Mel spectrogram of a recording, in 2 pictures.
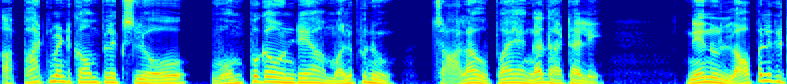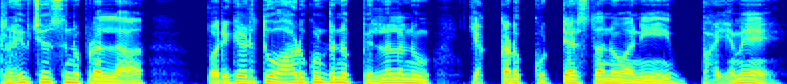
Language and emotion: Telugu, fearful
